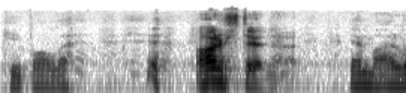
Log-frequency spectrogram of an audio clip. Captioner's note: laughter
